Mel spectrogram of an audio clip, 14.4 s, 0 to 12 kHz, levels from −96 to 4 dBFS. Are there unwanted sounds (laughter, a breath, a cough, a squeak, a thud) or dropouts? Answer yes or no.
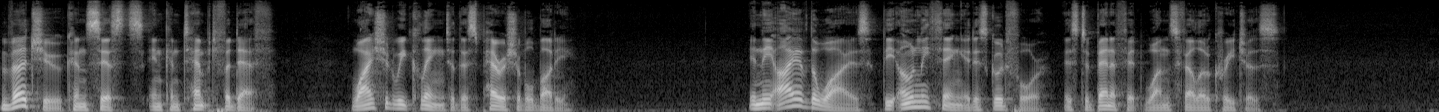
no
